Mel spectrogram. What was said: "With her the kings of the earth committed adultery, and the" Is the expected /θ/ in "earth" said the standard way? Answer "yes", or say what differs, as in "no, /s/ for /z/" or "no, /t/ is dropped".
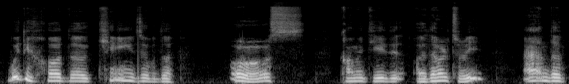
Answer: no, /s/ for /θ/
